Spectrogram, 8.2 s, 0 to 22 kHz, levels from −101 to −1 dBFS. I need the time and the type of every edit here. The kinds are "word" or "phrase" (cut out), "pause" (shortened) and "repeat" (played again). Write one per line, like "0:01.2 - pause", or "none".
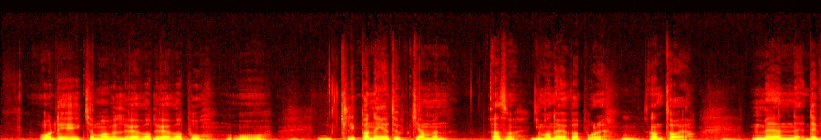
0:01.5 - repeat
0:03.1 - pause
0:03.9 - phrase
0:05.4 - word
